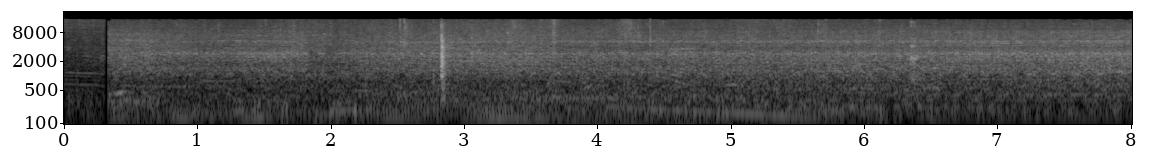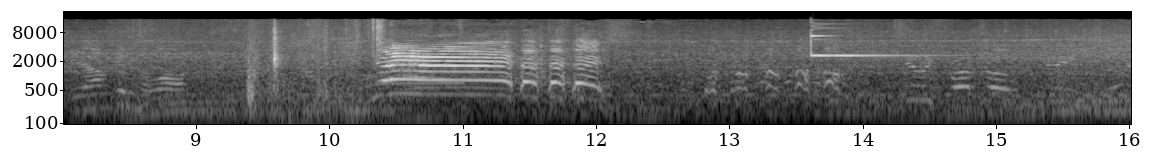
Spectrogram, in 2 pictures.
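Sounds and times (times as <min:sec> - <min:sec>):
vehicle engine running: 0:00.0 - 0:10.4, 0:11.4 - 0:16.0.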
